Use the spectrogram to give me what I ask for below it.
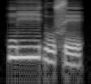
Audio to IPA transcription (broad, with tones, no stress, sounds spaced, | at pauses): m iː˦ ɗ u˨ s e˨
